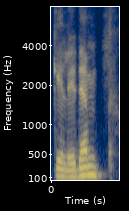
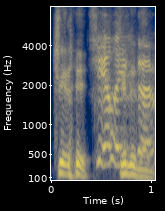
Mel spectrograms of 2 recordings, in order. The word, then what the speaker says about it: Gillingham: It's not Gillinham. It's gillingham.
